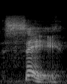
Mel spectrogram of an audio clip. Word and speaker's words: C: Then we have C, which in Swedish is pronounced se, and se, se, means to see something.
